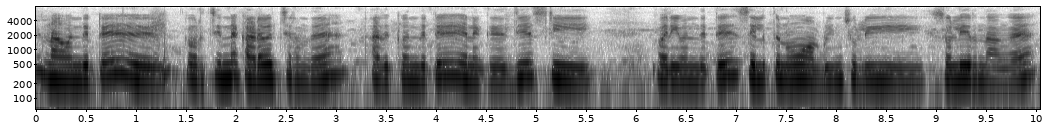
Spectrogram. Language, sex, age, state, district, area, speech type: Tamil, female, 18-30, Tamil Nadu, Ariyalur, rural, spontaneous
